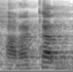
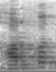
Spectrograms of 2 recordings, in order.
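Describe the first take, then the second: First: It is said in three syllables, ha-ra-kat. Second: It is said in two syllables, hor-kot. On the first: The speaker calls it right. "হারাকাত বলবো" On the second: The speaker calls it wrong. "হরকত না বলে"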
